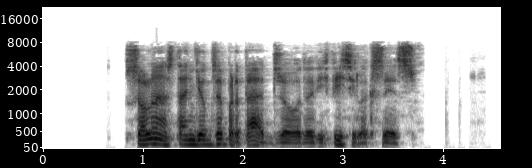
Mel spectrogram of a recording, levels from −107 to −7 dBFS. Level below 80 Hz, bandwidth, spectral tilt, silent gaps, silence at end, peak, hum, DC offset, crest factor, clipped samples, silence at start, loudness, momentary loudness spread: -58 dBFS; 8.2 kHz; -4 dB/octave; none; 0.85 s; -2 dBFS; none; under 0.1%; 18 dB; under 0.1%; 0.85 s; -17 LUFS; 5 LU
